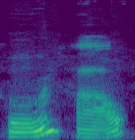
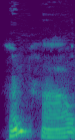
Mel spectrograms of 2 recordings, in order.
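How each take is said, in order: First: The first syllable has a low dipping tone. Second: The first syllable has a rising tone. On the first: The speaker calls it wrong. "Instead of calling it hun hao" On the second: The speaker calls it right. "we call it hun hao"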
